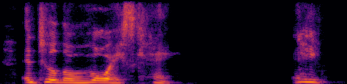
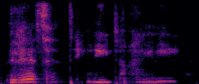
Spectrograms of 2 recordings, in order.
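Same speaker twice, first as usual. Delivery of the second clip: put-on teeny-tiny whispered voice; demonstrated whisper; 19 dB quieter, faster than usual. Shown as a demonstration. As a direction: drop into a hushed whisper. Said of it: "And it's not whispering".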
